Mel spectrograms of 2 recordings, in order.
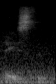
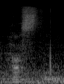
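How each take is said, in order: First: The name is given a non-German pronunciation. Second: The name is given a German pronunciation. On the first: This is how the family said the name. "not Hasten" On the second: This is how the officials said the name. "they pronounced it Hasten"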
